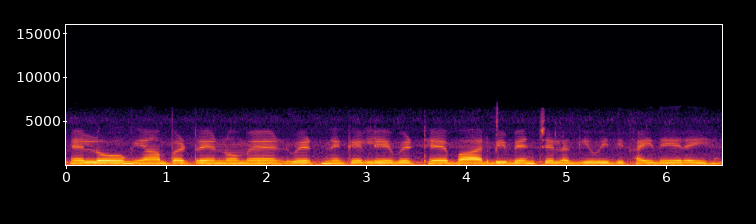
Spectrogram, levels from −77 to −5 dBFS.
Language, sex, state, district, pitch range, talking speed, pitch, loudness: Hindi, female, Rajasthan, Bikaner, 175-180 Hz, 180 wpm, 180 Hz, -13 LUFS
